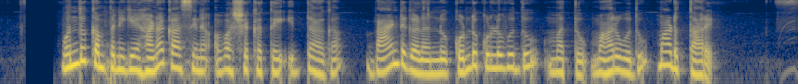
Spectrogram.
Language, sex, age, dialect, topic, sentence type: Kannada, female, 31-35, Mysore Kannada, banking, statement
